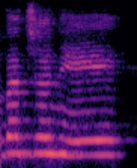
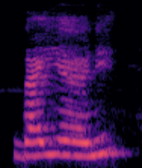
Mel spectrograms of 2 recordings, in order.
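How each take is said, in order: First: The middle sound is a consonant like 'j' or 'y'. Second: The middle sound is a vowel like 'i'. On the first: The speaker calls it wrong. "e não Dajane" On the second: The speaker calls it right. "la fonética de la Y es I"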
